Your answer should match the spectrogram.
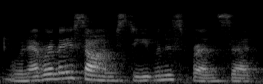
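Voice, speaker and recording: A woman reading a children's picture book aloud in an expressive, animated way, with deliberate emphasis. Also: lowish voice. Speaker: storybook reader. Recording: roomy echo, faint background noise.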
